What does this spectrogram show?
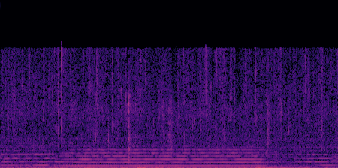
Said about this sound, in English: The rain, it's still coming down pretty strong, and against the glass, it kind of it shimmers.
